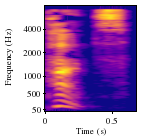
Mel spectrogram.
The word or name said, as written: ponce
